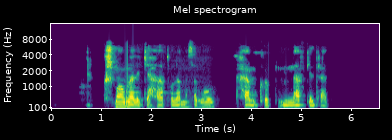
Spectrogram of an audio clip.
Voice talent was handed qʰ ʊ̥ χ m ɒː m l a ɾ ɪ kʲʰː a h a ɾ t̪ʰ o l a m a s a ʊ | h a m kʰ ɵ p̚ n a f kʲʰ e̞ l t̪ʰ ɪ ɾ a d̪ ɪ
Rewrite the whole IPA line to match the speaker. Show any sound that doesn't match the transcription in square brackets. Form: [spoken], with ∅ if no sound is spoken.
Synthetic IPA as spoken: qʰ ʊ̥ [ʃ] m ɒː m l a [l] ɪ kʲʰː a h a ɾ t̪ʰ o l a m a s a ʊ | h a m kʰ ɵ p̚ n a f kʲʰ e̞ l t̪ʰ ɪ ɾ a d̪ ɪ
